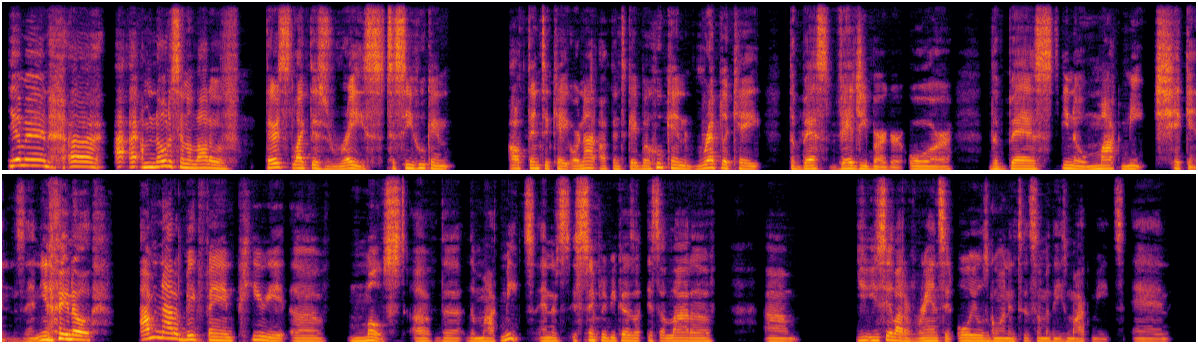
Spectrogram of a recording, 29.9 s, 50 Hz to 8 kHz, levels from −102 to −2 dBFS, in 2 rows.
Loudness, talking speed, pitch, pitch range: -25 LUFS, 165 wpm, 135 Hz, 120-165 Hz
